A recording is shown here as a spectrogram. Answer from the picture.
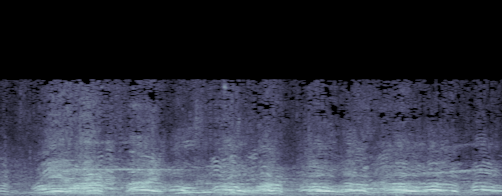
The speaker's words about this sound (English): Other national and regional politicians joined Mr. Scholz in paying tribute to the victims. But as they left, there were angry shouts from the crowd.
